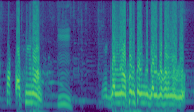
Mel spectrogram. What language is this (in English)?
Fula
